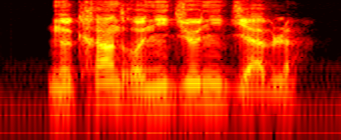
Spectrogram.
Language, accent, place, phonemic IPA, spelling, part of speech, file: French, France, Lyon, /nə kʁɛ̃.dʁə ni djø ni djabl/, ne craindre ni Dieu ni diable, verb, LL-Q150 (fra)-ne craindre ni Dieu ni diable.wav
- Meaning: to fear neither Heaven nor Hell, to be unscrupulous, to be lawless, to have no respect for any authority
